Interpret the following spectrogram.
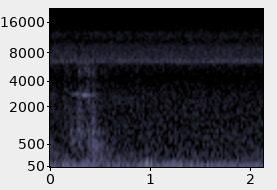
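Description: A hallway cupboard door being swung open: a faint short squeak near the start, then a soft knock about a second in, against quiet room tone.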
